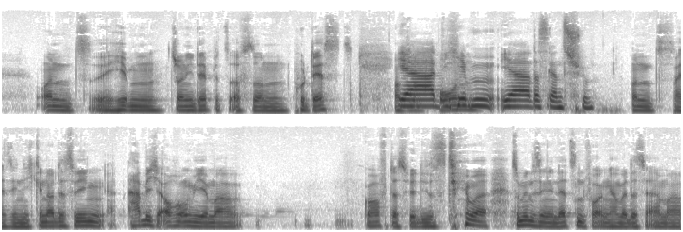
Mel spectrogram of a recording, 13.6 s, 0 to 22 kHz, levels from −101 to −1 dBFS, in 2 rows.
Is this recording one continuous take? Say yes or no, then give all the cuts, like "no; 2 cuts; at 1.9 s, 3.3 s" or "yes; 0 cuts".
no; 4 cuts; at 5.4 s, 6.7 s, 8.0 s, 11.9 s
